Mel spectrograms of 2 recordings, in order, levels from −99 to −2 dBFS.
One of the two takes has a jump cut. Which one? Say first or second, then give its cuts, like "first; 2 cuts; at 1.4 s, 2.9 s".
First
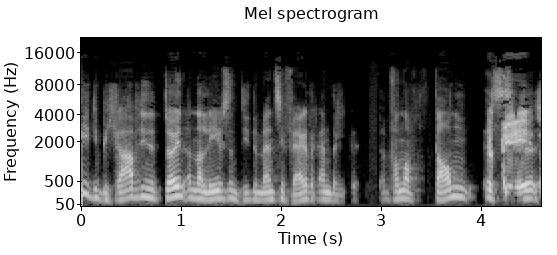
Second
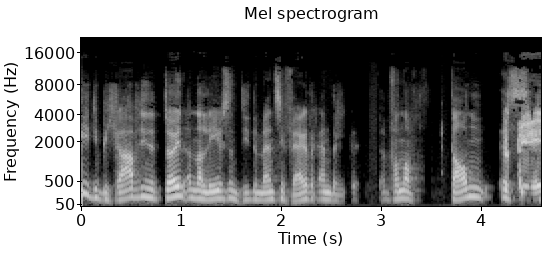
first; 1 cut; at 3.5 s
